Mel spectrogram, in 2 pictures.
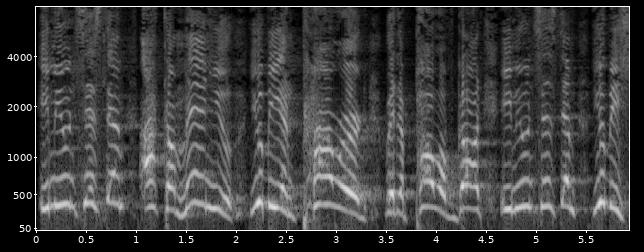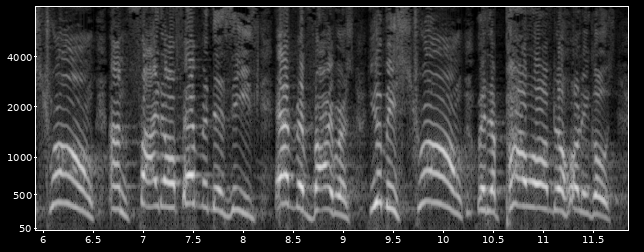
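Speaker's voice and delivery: fervent faith declaration; bold command. Shown as a demonstration. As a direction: order the body to be strong. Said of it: "You command it".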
